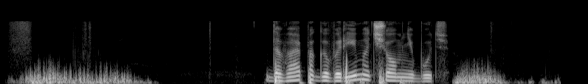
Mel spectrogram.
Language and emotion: Russian, neutral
